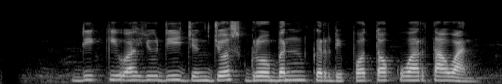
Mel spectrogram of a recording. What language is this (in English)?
Sundanese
